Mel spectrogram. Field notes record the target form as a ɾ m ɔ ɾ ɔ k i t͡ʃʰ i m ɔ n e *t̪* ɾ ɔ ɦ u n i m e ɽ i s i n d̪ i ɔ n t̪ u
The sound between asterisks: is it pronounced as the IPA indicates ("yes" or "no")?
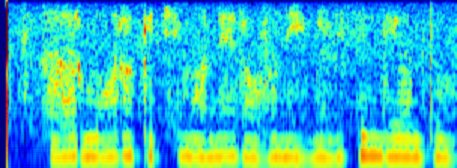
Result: no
